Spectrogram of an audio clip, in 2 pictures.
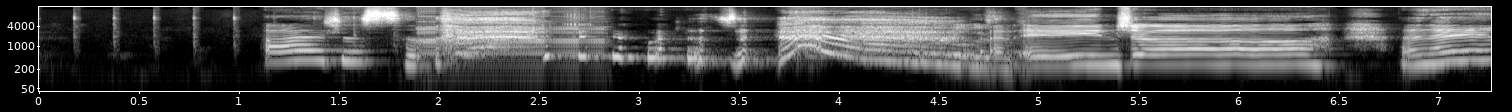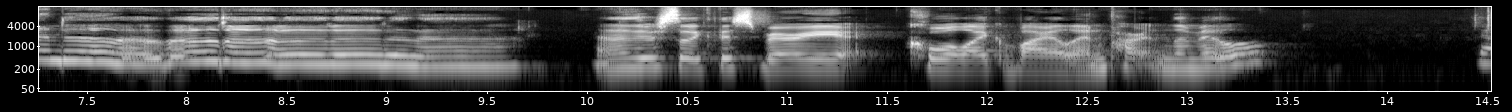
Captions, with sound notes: "I just..." (buzzer goes off) (chuckles) An angel, an angel, (scatting) And then there's like this very cool like violin part in the middle.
